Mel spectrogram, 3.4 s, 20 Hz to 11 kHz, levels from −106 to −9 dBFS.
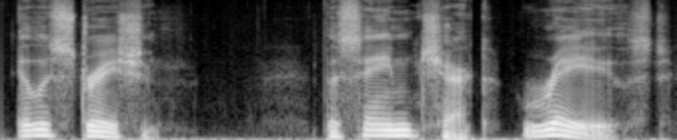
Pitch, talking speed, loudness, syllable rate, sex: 110 Hz, 90 wpm, -17 LUFS, 4.0 syllables/s, male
